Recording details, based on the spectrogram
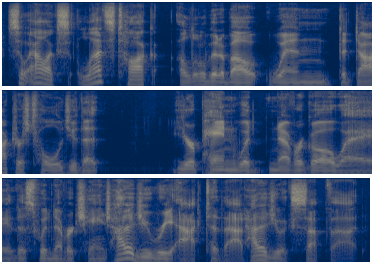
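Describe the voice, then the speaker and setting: Man, radio talk show host, from Iowa, very deep voice, polished broadcast delivery, dry close-miked sound. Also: expressive, moderate pace, no echo. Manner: smooth, practiced broadcast delivery with plugs and sign-offs. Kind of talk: conversational radio interview.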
